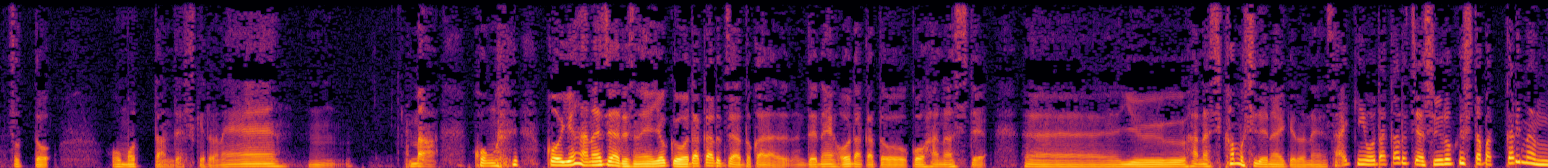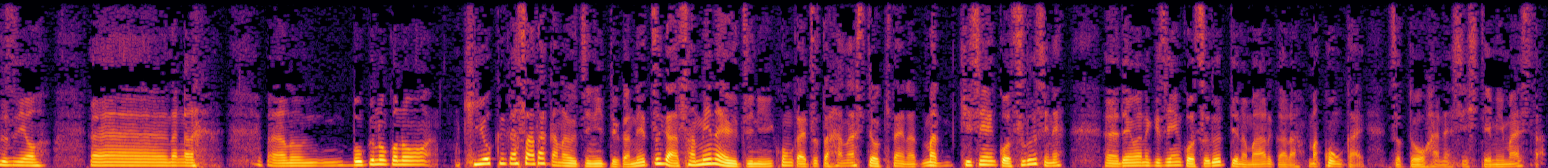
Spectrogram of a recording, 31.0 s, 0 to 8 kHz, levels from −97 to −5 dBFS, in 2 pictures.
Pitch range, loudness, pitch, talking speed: 100-160 Hz, -18 LUFS, 120 Hz, 350 characters per minute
